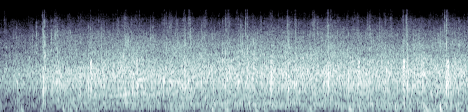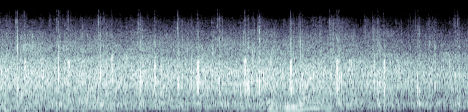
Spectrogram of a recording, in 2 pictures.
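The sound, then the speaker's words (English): Audience applause at a chapel service welcomes a guest speaker: dense, steady clapping from a crowd lasting the whole stretch, with some voices mixed in. “Can you join me in giving our brother Bill a warm Raider welcome?”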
